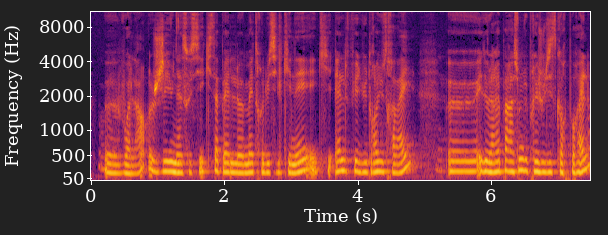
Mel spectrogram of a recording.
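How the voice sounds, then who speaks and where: At a moderate pace, a woman speaks with a medium pitch, fairly even intonation and a dark, mellow tone. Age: 30s. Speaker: lawyer. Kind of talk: expert interview. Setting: office.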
